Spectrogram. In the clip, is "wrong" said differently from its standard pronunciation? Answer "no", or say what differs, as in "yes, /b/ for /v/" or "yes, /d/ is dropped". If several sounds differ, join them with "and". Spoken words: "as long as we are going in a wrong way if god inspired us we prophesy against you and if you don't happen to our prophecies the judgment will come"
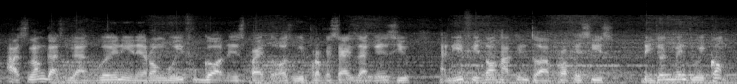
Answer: no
